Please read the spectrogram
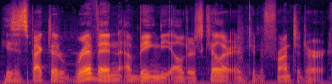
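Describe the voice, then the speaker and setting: A man's voice: on the low side, animated, normal speed, darkish tone. A man hosting a casual reaction video, reading aloud and breaking off into informal, rambling asides. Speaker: reaction video host reading and commenting on game lore.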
